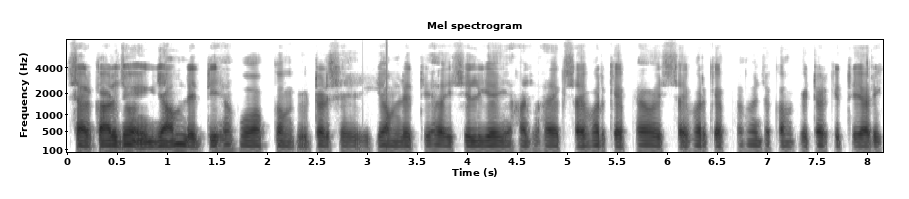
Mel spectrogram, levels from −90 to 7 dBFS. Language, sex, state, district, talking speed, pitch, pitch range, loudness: Hindi, male, Bihar, Begusarai, 215 wpm, 90 Hz, 85-95 Hz, -19 LUFS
